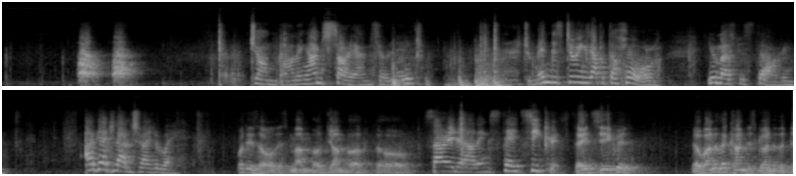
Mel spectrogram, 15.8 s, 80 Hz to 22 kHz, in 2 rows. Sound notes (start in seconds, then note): 0.7 Tommy barking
